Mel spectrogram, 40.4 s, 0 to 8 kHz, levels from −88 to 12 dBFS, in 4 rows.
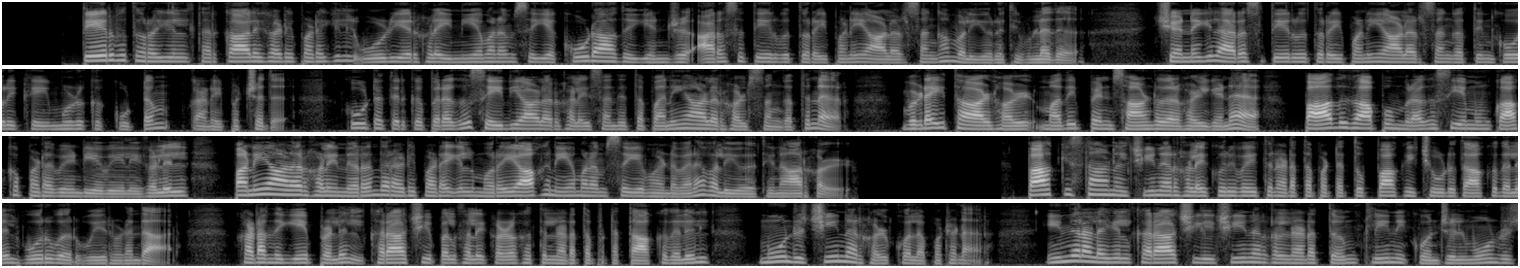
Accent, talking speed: native, 100 wpm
